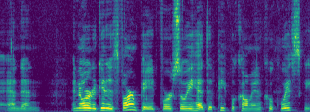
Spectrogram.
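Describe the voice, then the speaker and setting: Vocal fry runs through this woman's dark, mellow tone as she talks at a fairly quick pace with an American accent. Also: medium pitch for a woman, ordinary pitch variation. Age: 80s+. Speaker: interviewee, elderly farm woman. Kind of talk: oral history interview. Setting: on camera interview. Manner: halting.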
